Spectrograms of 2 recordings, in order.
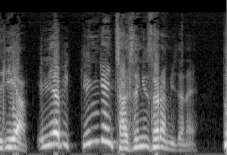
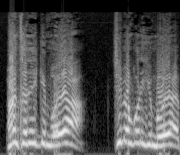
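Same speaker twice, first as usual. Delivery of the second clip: loud, raised-pitch mock griping; acted irritation; 5 semitones higher, 6 dB louder than usual. Husband takes work stress out on his wife, mock angry outburst. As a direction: imitate a husband lashing out at home. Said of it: "짜증내고 화내고 막 그러잖아요".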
